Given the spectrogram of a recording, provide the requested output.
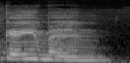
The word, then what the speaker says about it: Gaiman: what's brilliant because Neil Gaiman is it Gaiman or Gman I I pronounce it gaim okay Neil Gaiman also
